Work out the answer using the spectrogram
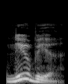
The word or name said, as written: nubia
